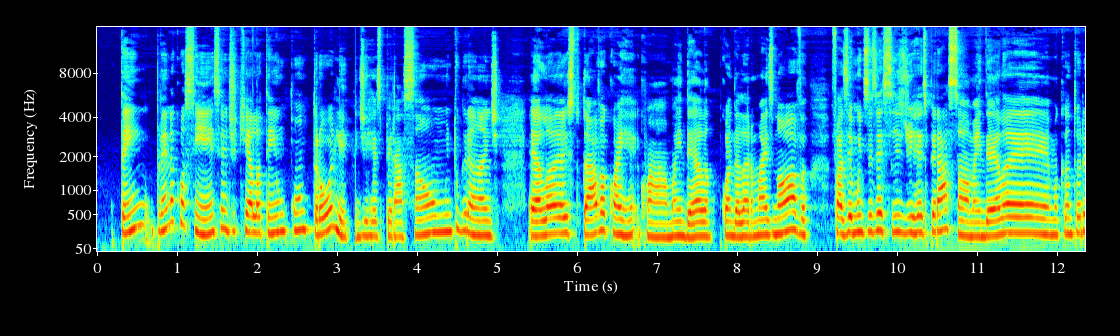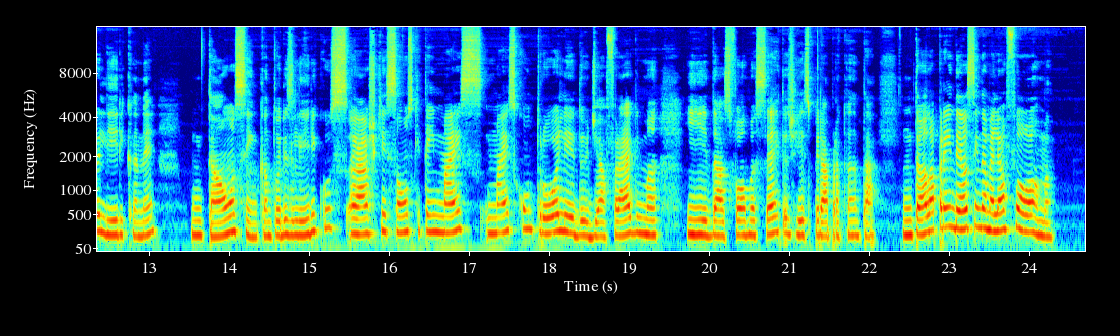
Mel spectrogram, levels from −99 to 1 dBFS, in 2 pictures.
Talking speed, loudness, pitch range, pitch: 170 wpm, -19 LUFS, 205-250 Hz, 225 Hz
